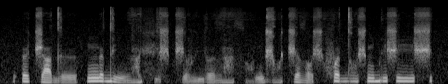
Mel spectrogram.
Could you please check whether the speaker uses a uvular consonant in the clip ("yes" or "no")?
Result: no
